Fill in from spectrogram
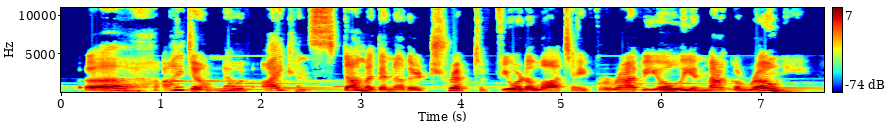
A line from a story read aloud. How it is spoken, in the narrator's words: groaned Jack's big sister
